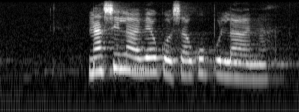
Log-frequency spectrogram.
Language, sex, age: Tsonga, female, 18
